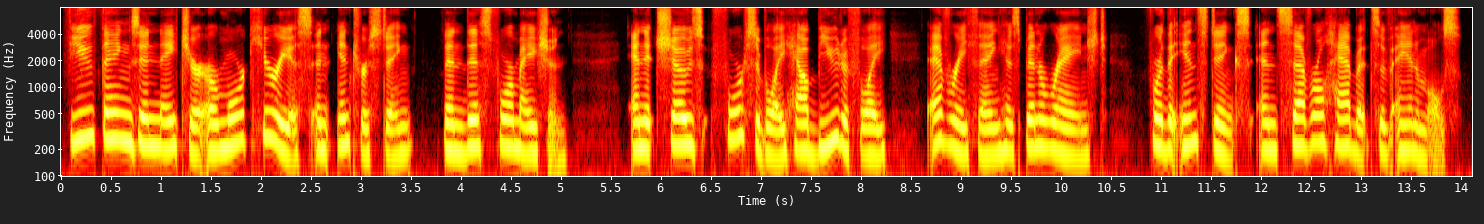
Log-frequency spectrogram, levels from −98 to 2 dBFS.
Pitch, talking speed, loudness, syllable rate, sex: 205 Hz, 125 wpm, -18 LUFS, 4.5 syllables/s, female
